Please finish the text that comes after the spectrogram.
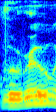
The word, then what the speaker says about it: Vuru: That was the worst pronunciation I think I've ever heard. It was Vuru, V-U-R-U.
